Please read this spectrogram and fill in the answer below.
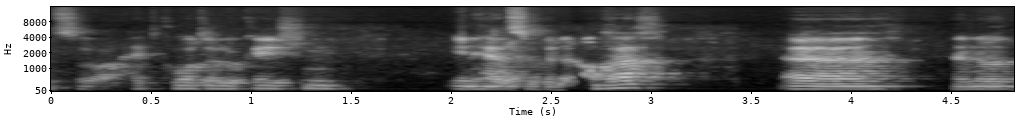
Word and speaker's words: Herzogenaurach: our HQ location, so our headquarter location in Herzogenaurach. I know it's difficult to pronounce.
